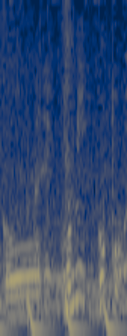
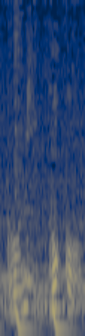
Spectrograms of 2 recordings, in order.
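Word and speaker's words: 五味五香: ゴミ五香、五つの味、五つの香りと書いてゴミ五香というお店ですね。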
